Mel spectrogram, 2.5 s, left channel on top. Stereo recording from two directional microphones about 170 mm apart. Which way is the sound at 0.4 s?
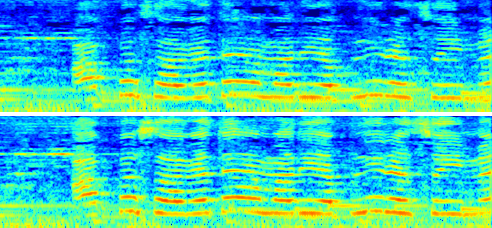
5° left (ahead or behind).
